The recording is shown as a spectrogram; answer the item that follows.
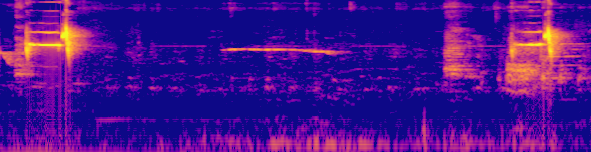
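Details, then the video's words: Bar-winged prinia giving two bursts of sharp, high, scratchy chirps about five seconds apart, with a thin steady whistle in between. "Kicauan burung peranjak atau juga di sebut burung ciblek."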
